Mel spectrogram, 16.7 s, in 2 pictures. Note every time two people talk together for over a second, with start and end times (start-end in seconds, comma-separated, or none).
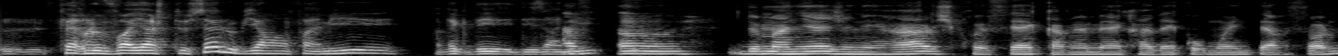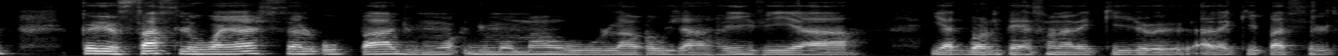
none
